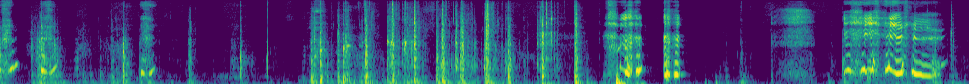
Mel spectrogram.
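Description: Clicks and knocks of small plastic toy figures being handled and moved on a plastic playset, with high-pitched laughter near the end.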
